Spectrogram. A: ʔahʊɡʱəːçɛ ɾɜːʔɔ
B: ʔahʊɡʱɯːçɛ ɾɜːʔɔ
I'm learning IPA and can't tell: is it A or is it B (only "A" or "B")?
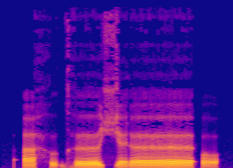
A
